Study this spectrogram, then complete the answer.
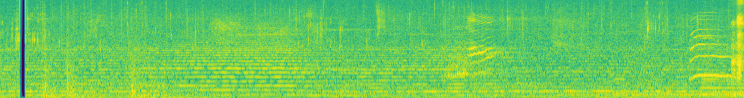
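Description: A cat meows several times, with rising wavering cries later on over a steady low humming drone and a faint background hiss, along with a sharp click near the start.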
